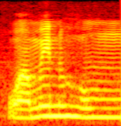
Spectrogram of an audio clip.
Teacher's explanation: Mim mati bertemu dengan mim. Terus dibaca gimana sih? Itu ditahan 2 sampai 3 harokat. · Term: idgham mimi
